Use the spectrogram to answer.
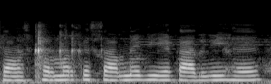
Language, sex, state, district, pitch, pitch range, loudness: Hindi, female, Jharkhand, Garhwa, 200 Hz, 195-205 Hz, -17 LUFS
